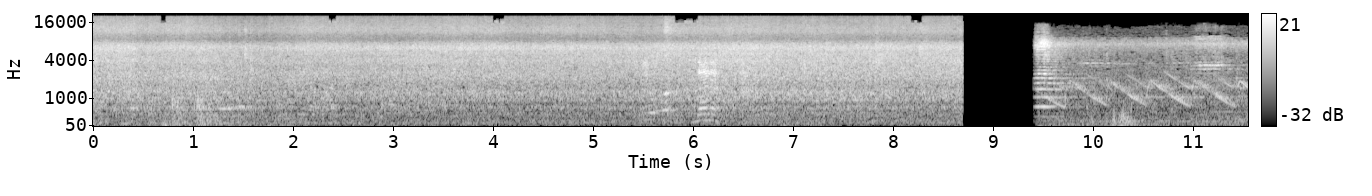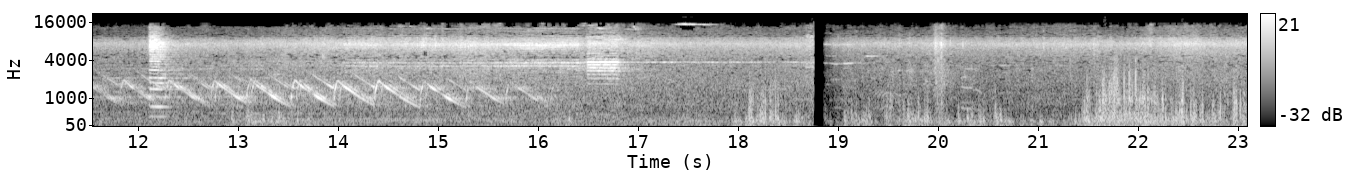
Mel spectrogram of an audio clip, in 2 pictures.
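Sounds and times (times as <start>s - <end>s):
heavy rain: 0.0s - 8.7s
car alarm whooping: 9.7s - 18.7s.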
